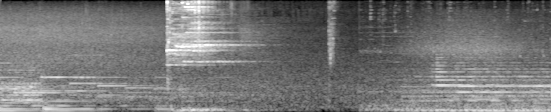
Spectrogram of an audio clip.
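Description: Steady rain falls in the Wuthering Waves video game. It is a broad wash of patter that swells and fades across the scene, with a brief brighter splash or clink near the middle and a faint tonal music-like layer beneath.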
